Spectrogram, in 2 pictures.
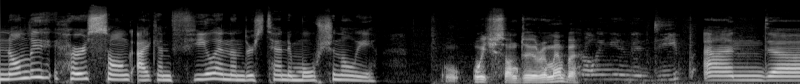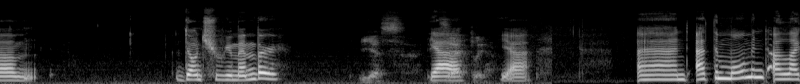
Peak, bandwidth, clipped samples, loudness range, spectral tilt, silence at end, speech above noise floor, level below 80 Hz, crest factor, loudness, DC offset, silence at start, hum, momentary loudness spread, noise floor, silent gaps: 0 dBFS; 15.5 kHz; under 0.1%; 3 LU; -4.5 dB/octave; 0 s; 37 dB; -56 dBFS; 18 dB; -18 LUFS; under 0.1%; 0 s; none; 18 LU; -55 dBFS; none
